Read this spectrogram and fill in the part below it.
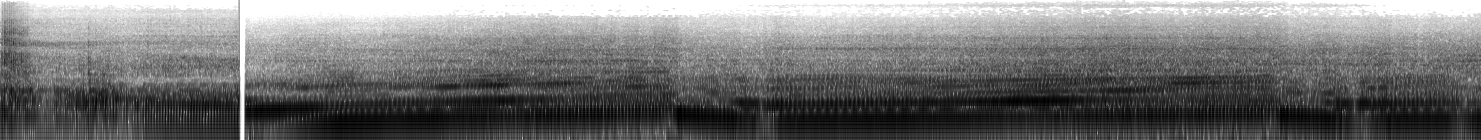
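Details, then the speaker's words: After new oil and new spark plugs, previously running rich: engine pulls through the gears, pitch climbing steadily with each shift, no misfire or stumble; running much smoother, new plugs thought to have fixed the rich condition. "Sounds like it's running a lot smoother. He had a problem with the car running rich, but I think that might have fixed it with the new spark plugs."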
